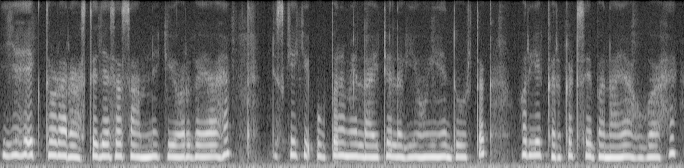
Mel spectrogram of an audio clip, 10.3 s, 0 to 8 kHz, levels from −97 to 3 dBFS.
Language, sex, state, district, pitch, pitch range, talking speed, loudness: Hindi, female, Bihar, Supaul, 215 Hz, 205-235 Hz, 160 wpm, -13 LUFS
